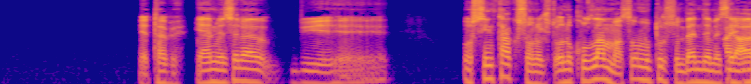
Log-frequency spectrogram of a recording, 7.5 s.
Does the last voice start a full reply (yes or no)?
no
